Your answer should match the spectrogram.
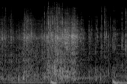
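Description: A plastic parts bag from a LEGO Stranger Things set crinkles close by in a brief burst of rustling and crackling, with no talking over it.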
